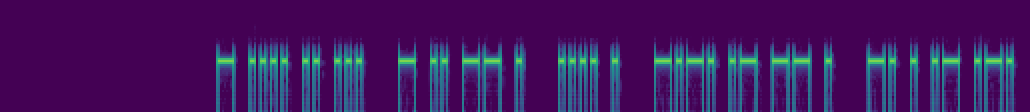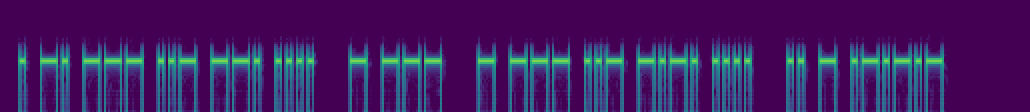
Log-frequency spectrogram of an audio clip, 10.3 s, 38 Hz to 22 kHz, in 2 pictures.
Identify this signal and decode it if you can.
Morse code, heard as a keyed tone, about 44 wpm, 700 Hz. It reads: THIS TIME HE CAME NEAR ENOUGH TO TOUCH IT.
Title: Sentences from Top 1200 Words 45wpm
